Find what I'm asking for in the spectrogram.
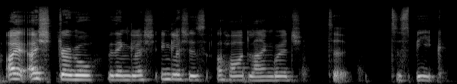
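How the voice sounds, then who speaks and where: On a relaxed drawing livestream, a woman reads viewer comments aloud, replies to them, and drifts into quiet mumbling to herself while she works, mentioning that she's tired. Her voice sits in the mid-range with fairly even intonation and a moderate pace.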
